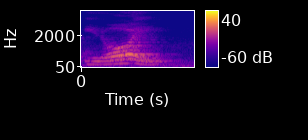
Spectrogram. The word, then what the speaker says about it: herói: Na palavra herói, eu percebo que a última sílaba também é a mais forte e fica explícito.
